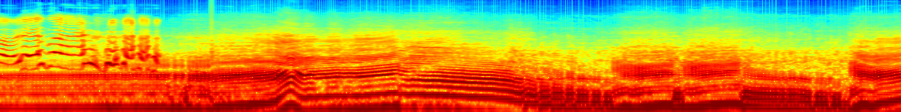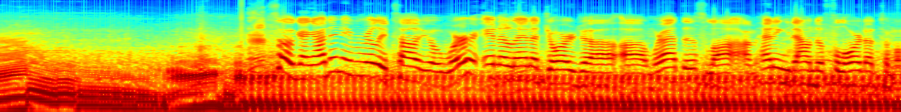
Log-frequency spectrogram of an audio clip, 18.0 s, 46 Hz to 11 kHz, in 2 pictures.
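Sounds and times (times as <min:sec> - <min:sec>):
dirt bike engine revving: 0:00.0 - 0:18.0.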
